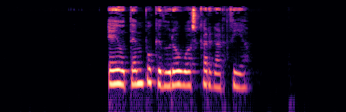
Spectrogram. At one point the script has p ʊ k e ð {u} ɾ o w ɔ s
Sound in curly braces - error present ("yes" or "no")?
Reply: no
